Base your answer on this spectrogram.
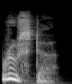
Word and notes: rooster: British English

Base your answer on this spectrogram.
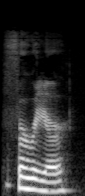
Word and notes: furrier: American English

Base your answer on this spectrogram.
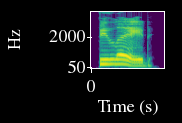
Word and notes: belayed: British English

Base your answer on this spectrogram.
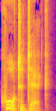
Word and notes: quarterdeck: British English

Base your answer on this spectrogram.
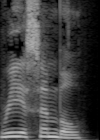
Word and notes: reassemble: American English

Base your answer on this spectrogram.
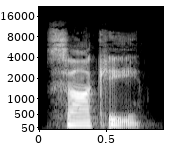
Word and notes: sarky: British English

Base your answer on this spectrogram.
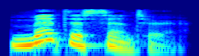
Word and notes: metacenter: British English

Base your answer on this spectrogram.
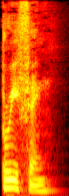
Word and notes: briefing: British English

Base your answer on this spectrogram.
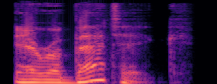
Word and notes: aerobatic: British English

